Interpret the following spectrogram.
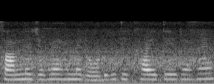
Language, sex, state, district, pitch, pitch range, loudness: Hindi, female, Chhattisgarh, Raipur, 235 Hz, 230-240 Hz, -19 LUFS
